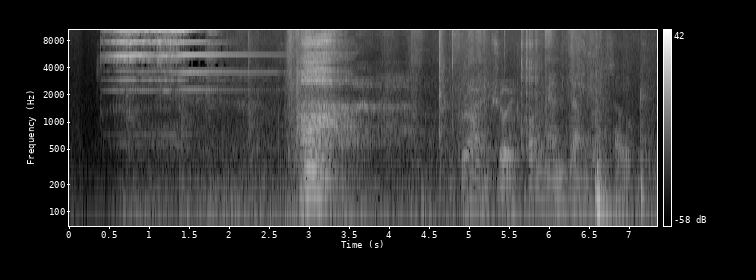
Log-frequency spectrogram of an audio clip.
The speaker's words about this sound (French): Trois dossiers qui dormaient plus profondément que moi la nuit où ce coup de sonnette me tira brusquement de mon lit.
